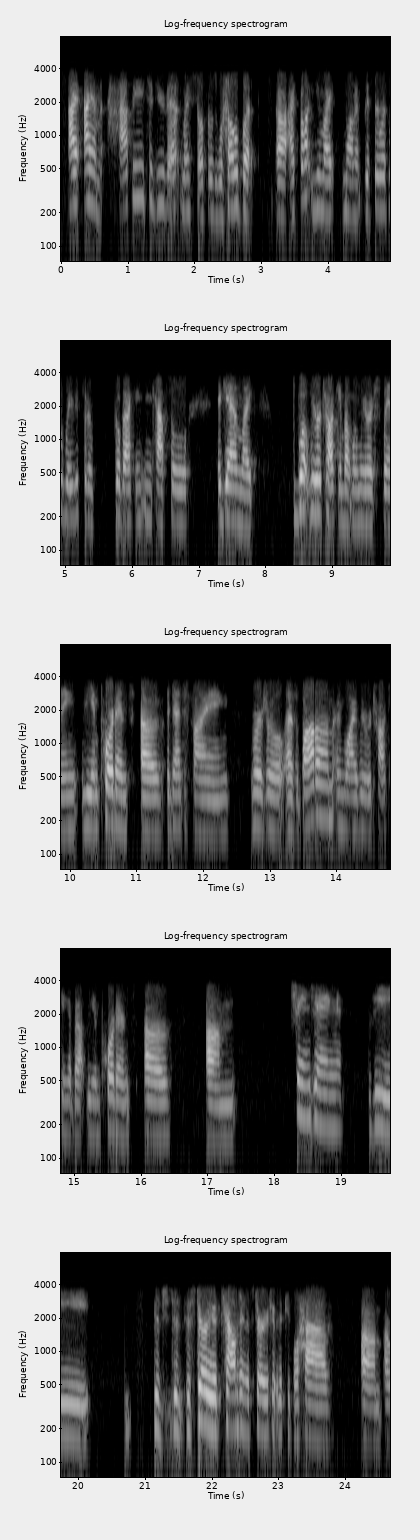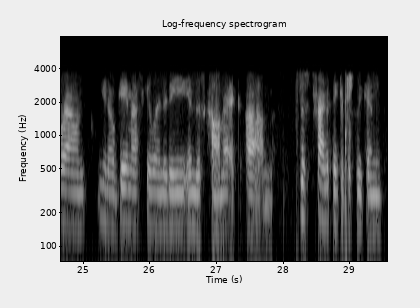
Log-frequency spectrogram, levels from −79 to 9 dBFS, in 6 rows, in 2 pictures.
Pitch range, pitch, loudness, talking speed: 160-195 Hz, 175 Hz, -24 LUFS, 180 wpm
